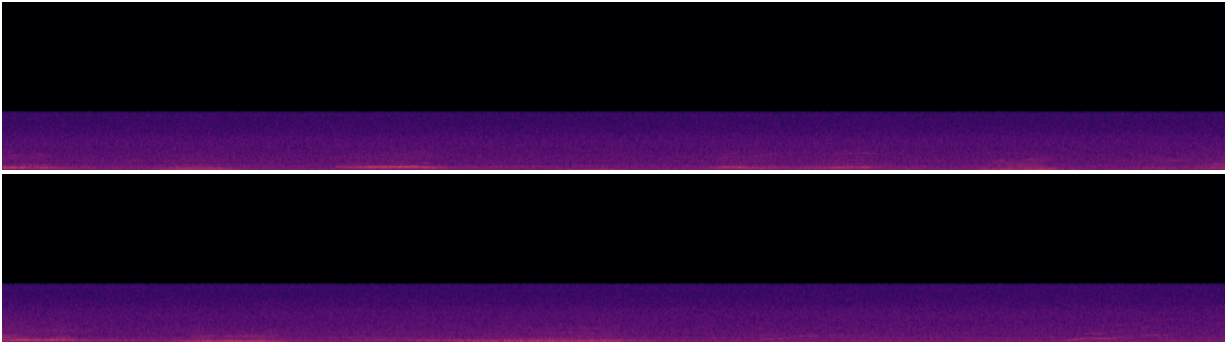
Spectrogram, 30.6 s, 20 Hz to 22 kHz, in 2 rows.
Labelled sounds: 12.3	12.7	humpback whale, 1.0 to 1.4 kHz
15.2	15.5	humpback whale, 0.99 to 1.1 kHz
24.7	25.5	humpback whale, 0.80 to 1.1 kHz
28.8	29.1	humpback whale, 1.1 to 1.2 kHz
29.5	29.9	humpback whale, 0.93 to 1.1 kHz

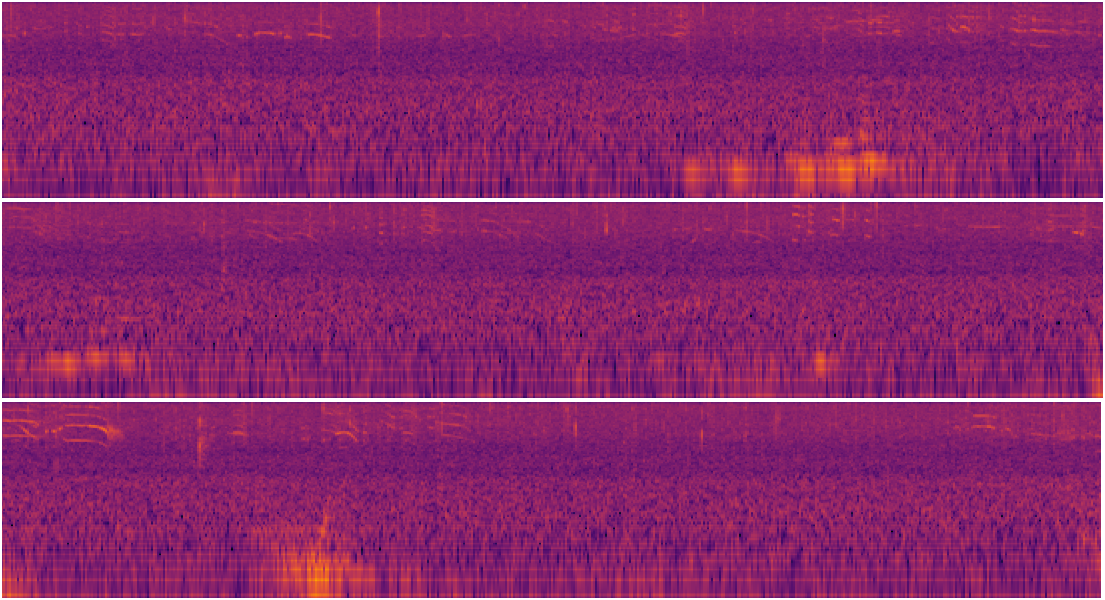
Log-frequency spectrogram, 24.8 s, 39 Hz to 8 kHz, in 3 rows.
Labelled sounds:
1.9	2.1	Pacific white-sided dolphin, 3.2 to 3.5 kHz
6.3	8.0	Pacific white-sided dolphin, 3.3 to 5.4 kHz
10.2	10.5	Pacific white-sided dolphin, 2.7 to 4.5 kHz
13.8	14.0	Pacific white-sided dolphin, 3.0 to 3.7 kHz
15.5	17.3	Pacific white-sided dolphin, 2.4 to 8.0 kHz
18.9	19.2	Pacific white-sided dolphin, 2.7 to 3.8 kHz

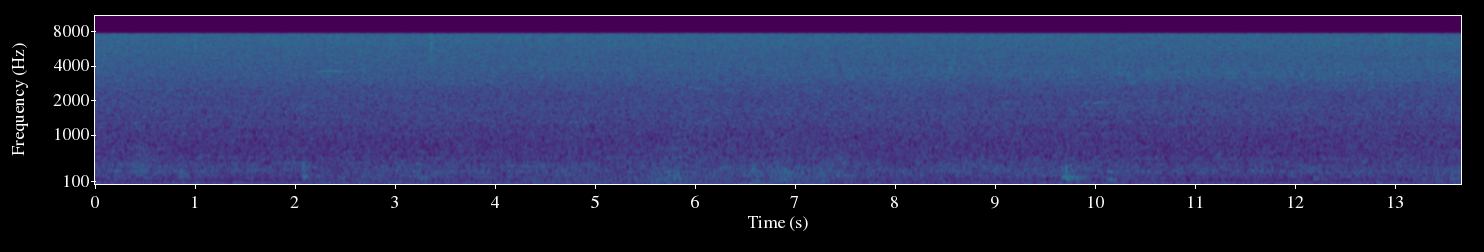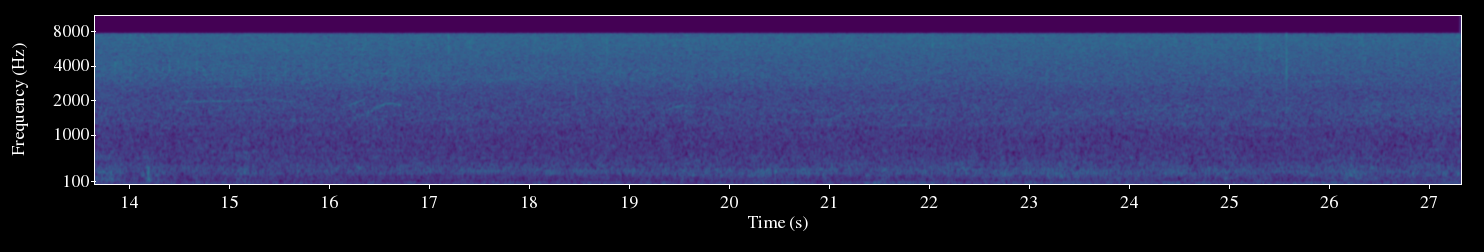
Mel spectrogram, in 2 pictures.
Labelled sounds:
16.2	16.7	killer whale, 0.89 to 2.6 kHz

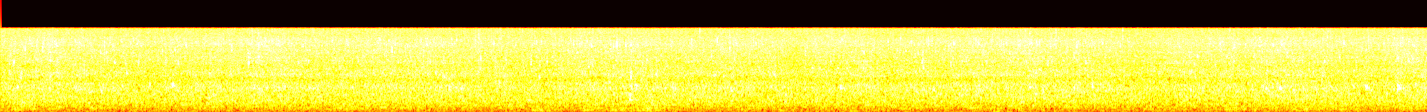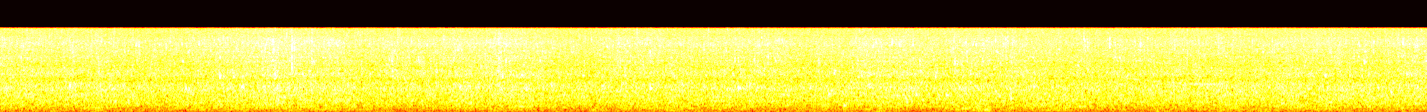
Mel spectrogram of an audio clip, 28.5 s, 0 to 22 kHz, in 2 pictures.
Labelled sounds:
26.2	26.5	killer whale, northern resident, 2.9 to 3.1 kHz

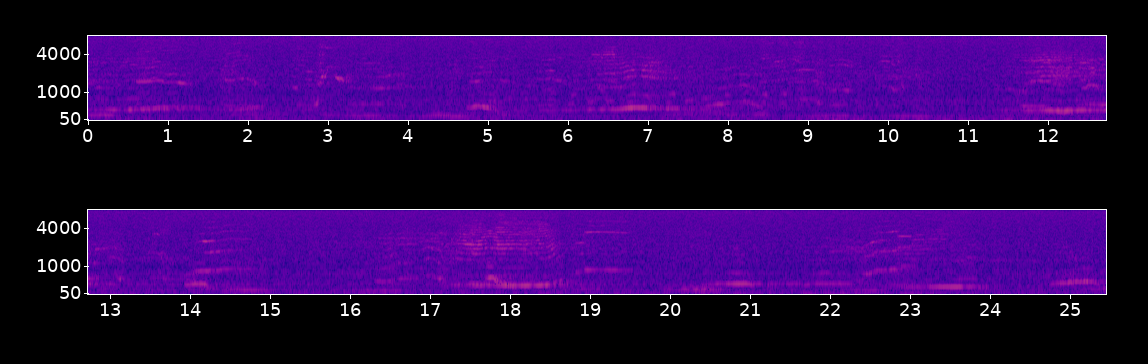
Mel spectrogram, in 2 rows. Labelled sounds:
0.6	2.2	humpback whale, 1.2 to 2.6 kHz
3.4	4.0	humpback whale, 1.1 to 2.9 kHz
4.8	7.3	humpback whale, 0.80 to 4.5 kHz
8.1	9.6	humpback whale, 1.0 to 3.3 kHz
11.5	13.1	humpback whale, 1.1 to 4.0 kHz
13.5	14.8	humpback whale, 0.80 to 3.7 kHz
16.3	18.5	humpback whale, 0.90 to 4.9 kHz
18.8	19.5	humpback whale, 0.80 to 5.3 kHz
22.1	23.9	humpback whale, 0.80 to 5.3 kHz

